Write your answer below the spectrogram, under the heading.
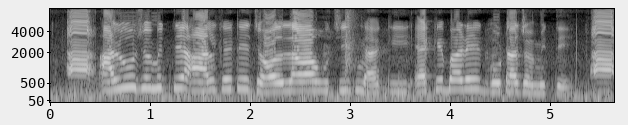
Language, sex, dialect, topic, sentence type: Bengali, female, Rajbangshi, agriculture, question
